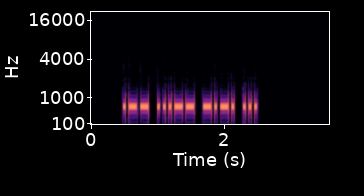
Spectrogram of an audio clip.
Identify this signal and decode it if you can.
Morse code, heard as a keyed tone, about 28 wpm, 700 Hz. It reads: W3CS
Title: USA Call Signs - 4 Characters - Repeated 2x - 28wpm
